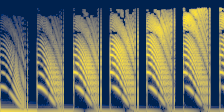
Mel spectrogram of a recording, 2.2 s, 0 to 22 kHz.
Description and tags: Fading-in pews
Pews that fade in at the beginning. Can be used when you complete certain tasks in a pinball game. Created using SFXR
8-bit, console, game, games, old, sfx, sfxr, sounds, video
